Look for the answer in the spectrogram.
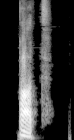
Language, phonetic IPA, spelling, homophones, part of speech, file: Polish, [pat], pat, pad, noun, Pl-pat.ogg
